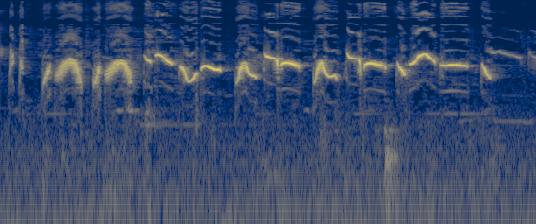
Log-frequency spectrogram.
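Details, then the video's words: Olive-backed sunbird sings a lively series of loud arched and twisting whistles, fairly evenly spaced, ending on a long thin high note, with one faint low thump in the background. "Burung Wambi Gacor Khas Sekali Kicauanya"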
